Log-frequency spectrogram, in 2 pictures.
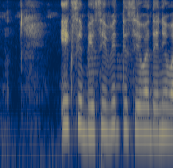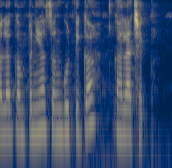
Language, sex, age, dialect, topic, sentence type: Magahi, female, 25-30, Northeastern/Surjapuri, banking, statement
